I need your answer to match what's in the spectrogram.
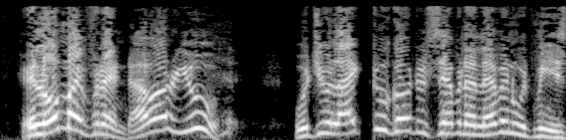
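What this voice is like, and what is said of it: Put-on Indian accent. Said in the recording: “Oh, an East Indian accent. ... what he said was perfect”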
